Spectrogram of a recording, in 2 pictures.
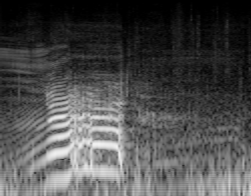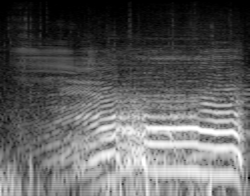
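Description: Two long, loud moos from Black Angus cattle grazing on green pastures at the Van Vleck Ranch in Rancho Murrieta, just outside Sacramento; the first around a second long and the second a drawn-out low call, with quiet outdoor background between them and no talking.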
